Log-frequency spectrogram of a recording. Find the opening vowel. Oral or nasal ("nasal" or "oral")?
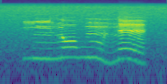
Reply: nasal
